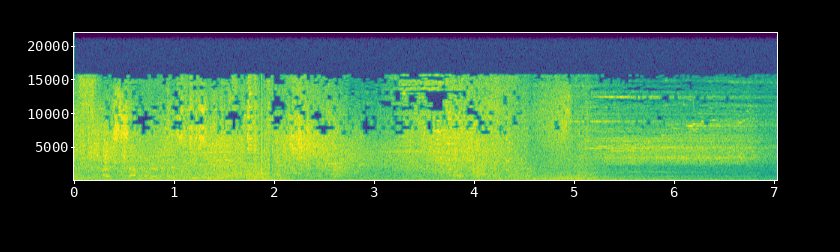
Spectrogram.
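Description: A massive crystal shatters and explodes with a loud, rumbling roar.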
